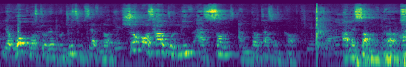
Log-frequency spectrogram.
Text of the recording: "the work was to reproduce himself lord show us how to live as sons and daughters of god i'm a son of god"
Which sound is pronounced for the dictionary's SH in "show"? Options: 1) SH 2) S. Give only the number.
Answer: 1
